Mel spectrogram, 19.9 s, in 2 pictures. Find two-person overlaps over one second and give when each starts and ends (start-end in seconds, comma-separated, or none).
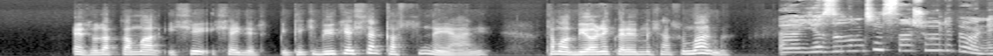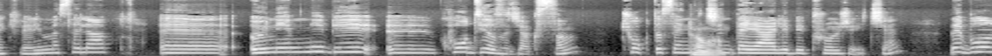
none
